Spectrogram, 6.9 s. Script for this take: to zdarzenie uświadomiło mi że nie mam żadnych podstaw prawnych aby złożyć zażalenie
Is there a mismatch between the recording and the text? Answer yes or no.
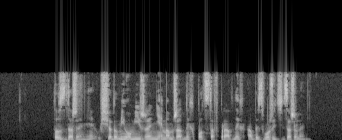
no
